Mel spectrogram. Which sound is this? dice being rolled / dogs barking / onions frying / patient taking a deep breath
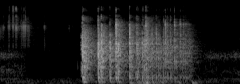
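dice being rolled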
